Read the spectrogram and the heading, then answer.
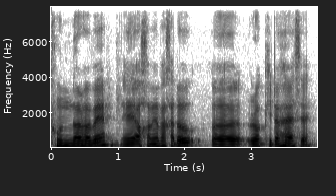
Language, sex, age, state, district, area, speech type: Assamese, male, 18-30, Assam, Majuli, urban, spontaneous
